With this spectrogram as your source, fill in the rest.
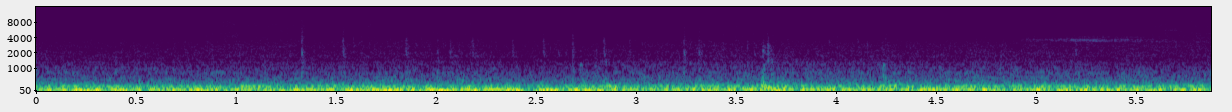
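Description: A windshield wiper swipes once across the glass.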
